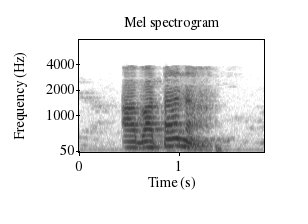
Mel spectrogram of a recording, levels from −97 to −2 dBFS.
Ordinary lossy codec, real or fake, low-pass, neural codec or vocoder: AAC, 16 kbps; real; 7.2 kHz; none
